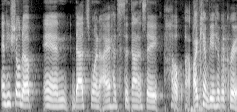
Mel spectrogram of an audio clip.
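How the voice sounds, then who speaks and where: A woman speaks with a Miami accent at a medium pitch. Her intonation is fairly even. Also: moderate pace. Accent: Cuban-American Miami. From Miami, Florida (Cuban-American). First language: Spanish. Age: 20s. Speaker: interviewee sharing life story. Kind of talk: interview. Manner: casual, filler-heavy.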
